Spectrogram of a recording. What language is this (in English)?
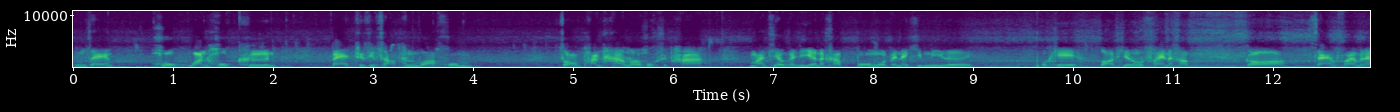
Thai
